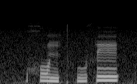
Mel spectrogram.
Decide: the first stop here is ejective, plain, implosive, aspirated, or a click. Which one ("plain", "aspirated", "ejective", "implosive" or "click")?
aspirated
